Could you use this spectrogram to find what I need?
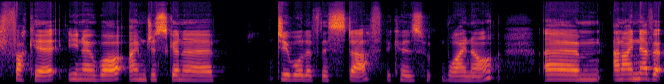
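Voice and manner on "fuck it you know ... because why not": ordinary talk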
